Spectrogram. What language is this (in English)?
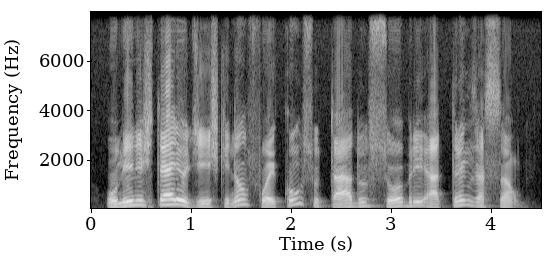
Portuguese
